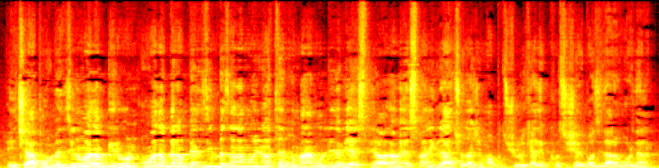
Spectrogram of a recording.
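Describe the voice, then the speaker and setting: A man's voice: high voice, fairly bright tone. A man casually telling a story on a live stream, slangy and swearing, greeting viewers by name. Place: indoors in the US. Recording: echoey room with faint ambient noise.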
